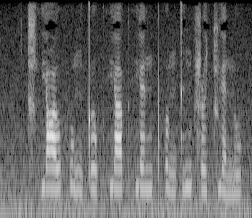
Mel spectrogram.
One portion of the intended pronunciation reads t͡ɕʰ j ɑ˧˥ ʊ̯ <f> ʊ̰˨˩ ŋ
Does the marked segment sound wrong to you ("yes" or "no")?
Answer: no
